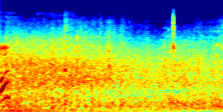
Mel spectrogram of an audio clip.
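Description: Road traffic going past: a steady hiss of tyres on the road that slowly fades.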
